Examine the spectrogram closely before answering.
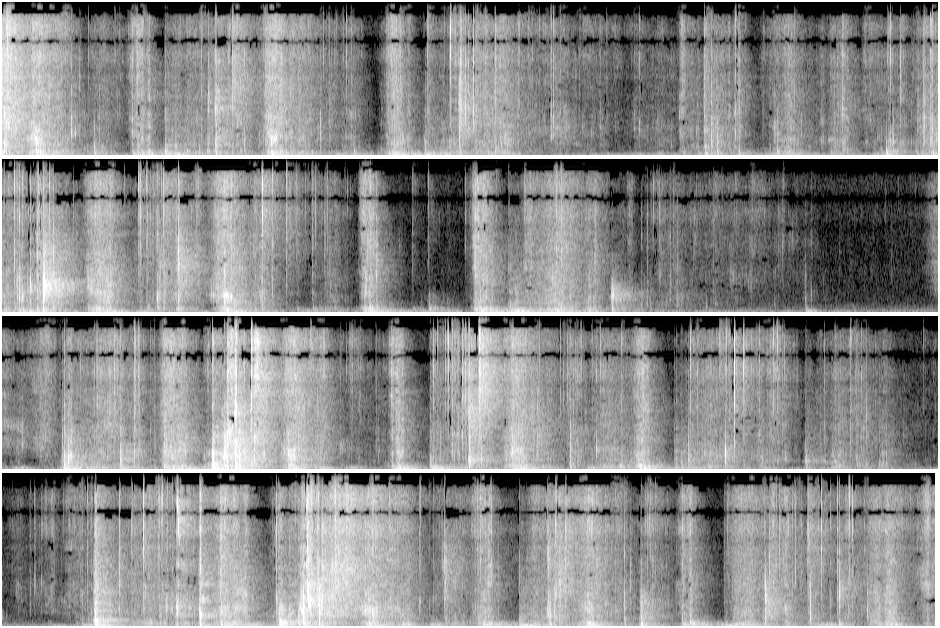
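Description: Glossy slime mixed with clay and glitter being squeezed, pressed and stretched by hand, giving wet, sticky crackles and squelches in uneven bursts. It goes quiet briefly about halfway through, then the squishing starts again.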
